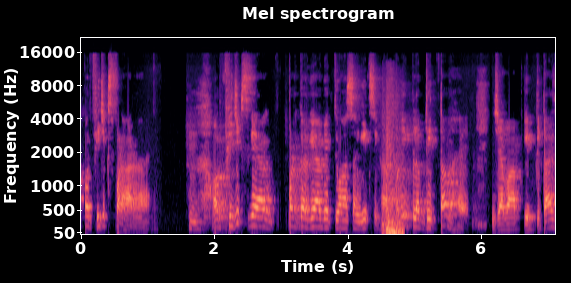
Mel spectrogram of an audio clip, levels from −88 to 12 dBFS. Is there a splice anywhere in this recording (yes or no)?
yes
